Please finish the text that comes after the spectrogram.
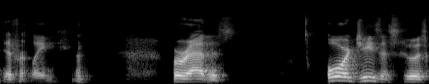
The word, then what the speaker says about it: Barabbas: And at that time, they had a notorious prisoner called Barabbas.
